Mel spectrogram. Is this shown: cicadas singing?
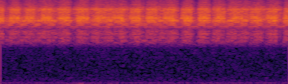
yes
